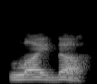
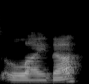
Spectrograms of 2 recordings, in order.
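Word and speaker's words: Laine: can tell me antie I think it the proper PR pronunciation of his name is actually Lina is that is that correct um that it's not l or l it's Lina I find it hard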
